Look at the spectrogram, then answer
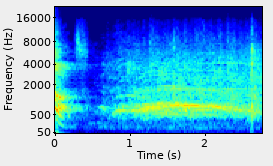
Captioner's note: applause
